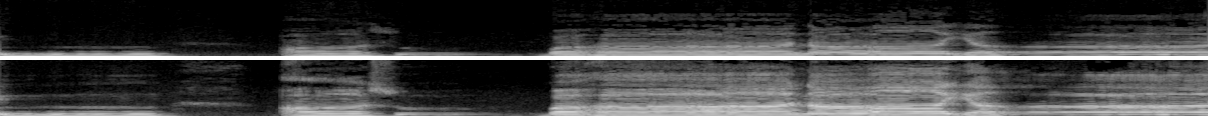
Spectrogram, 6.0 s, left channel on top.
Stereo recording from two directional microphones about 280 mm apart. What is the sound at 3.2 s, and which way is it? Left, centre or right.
Mantra, centre.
